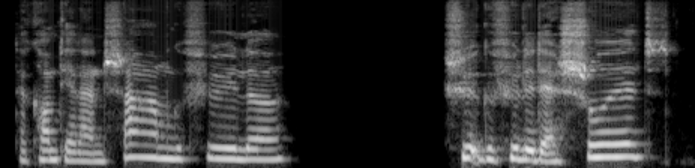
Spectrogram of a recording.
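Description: Speaking at a very slow pace with a slight Rhineland accent, a woman sounds somewhat breathy on a very clean recording with a silent background. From Rhineland, Germany. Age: 40s. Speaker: diversity and inclusion consultant. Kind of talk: interview conversation.

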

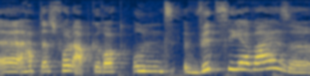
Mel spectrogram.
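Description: Lively intonation runs through a voice that is somewhat breathy. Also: woman. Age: 20s. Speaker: podcast co-host. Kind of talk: casual chat.

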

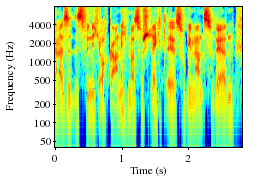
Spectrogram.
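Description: The man's voice sits at a fairly high pitch. It has a bright, sharp tone. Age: 20s. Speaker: affiliate manager. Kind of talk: casual interview.

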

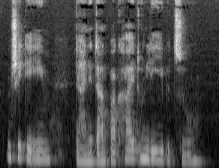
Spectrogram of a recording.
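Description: Somewhat breathy and calm, soothing in tone, a woman speaks at a fairly slow pace in a very deep, low pitch. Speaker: meditation guide. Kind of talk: guided meditation. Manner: slow, calm, soothing, with long pauses; gentle, warm, intimate, addressing listener as du.

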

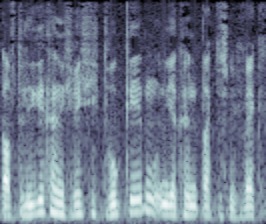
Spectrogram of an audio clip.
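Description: This man's pitch rises and falls in an ordinary way. Noticeable background noise runs behind him. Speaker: health podcast host and therapist. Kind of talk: casual interview chat.

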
